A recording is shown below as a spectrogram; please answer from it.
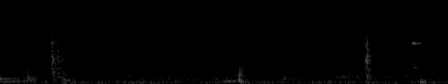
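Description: Near silence: quiet room tone with three faint, irregular clicks.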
